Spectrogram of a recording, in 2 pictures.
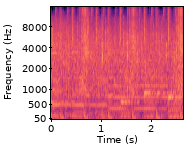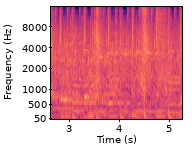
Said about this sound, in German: Ich möchte alle Leiter von Teams, alle Mitarbeiter von Teams am Sonntag, die beteiligt sind, und alle Spender bitten aufzustehen. Das ist euer Applaus.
